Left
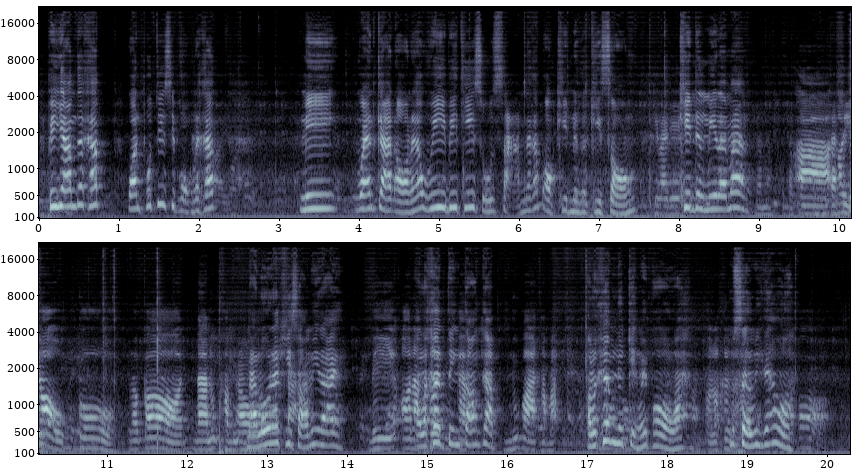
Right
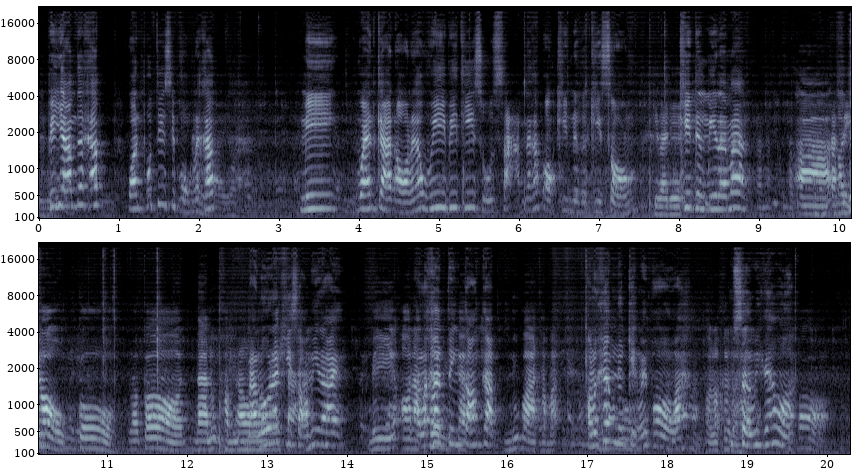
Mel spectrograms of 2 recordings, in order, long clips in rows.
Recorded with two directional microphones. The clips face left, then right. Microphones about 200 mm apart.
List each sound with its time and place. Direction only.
0.1 s speech: 45° left (ahead or behind)
3.2 s speech: 40° left (ahead or behind)
9.5 s speech: 10° right (ahead or behind)
12.7 s speech: 40° left (ahead or behind)
14.3 s speech: 10° right (ahead or behind)
14.8 s speech: 35° left (ahead or behind)
16.1 s speech: 10° right (ahead or behind)
17.0 s speech: 40° left (ahead or behind)
18.5 s speech: 10° right (ahead or behind)
18.8 s speech: 35° left (ahead or behind)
